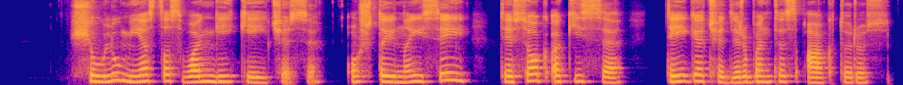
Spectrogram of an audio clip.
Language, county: Lithuanian, Kaunas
